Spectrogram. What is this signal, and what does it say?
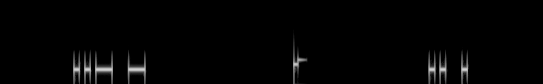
Morse code, heard as a keyed tone, about 22 wpm, 700 Hz. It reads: UT IE
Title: Top Two Letter Combinations in Words 22wpm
